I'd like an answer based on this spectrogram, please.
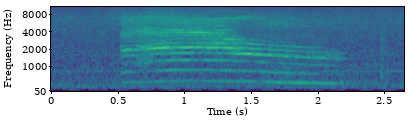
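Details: Foreign White cat, a Siamese-type breed, in a disagreement: one long, even, slightly falling meow rich in harmonics, lasting about a second and a half.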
